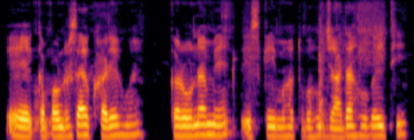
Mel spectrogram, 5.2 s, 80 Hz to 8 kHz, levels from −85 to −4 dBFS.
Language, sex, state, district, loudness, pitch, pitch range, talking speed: Hindi, female, Bihar, East Champaran, -18 LUFS, 150 Hz, 145-160 Hz, 175 wpm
